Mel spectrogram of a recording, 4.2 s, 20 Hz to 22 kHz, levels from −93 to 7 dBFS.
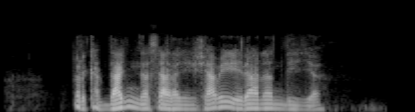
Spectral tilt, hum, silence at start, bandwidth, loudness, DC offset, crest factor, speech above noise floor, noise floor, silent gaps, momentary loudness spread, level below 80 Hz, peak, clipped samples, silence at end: -7.5 dB/octave; none; 0.75 s; 7.2 kHz; -26 LUFS; under 0.1%; 26 dB; 46 dB; -71 dBFS; none; 12 LU; -56 dBFS; 0 dBFS; under 0.1%; 0.9 s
